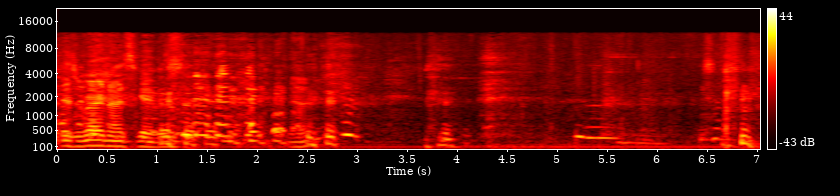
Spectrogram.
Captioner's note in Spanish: risas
